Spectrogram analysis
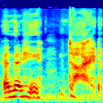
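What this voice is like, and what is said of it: Dramatic over-the-top actor impression. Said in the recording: “he's so dramatic and he would just make everything over the top ... I love your Shatner impression. ... it's a good Shatner.”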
